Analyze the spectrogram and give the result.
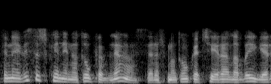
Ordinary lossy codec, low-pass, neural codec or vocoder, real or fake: Opus, 32 kbps; 5.4 kHz; codec, 16 kHz, 1.1 kbps, Voila-Tokenizer; fake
